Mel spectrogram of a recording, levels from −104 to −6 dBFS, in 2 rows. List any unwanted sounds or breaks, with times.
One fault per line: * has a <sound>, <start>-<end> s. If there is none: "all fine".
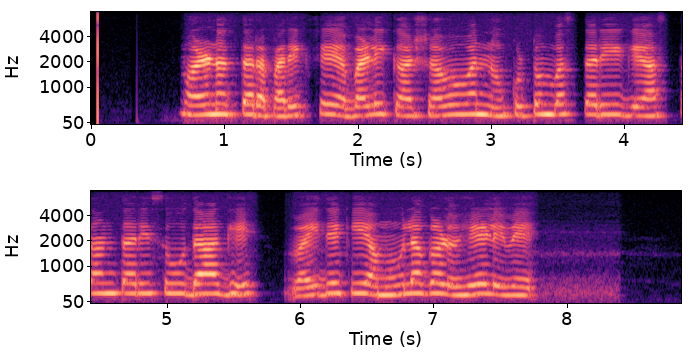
all fine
